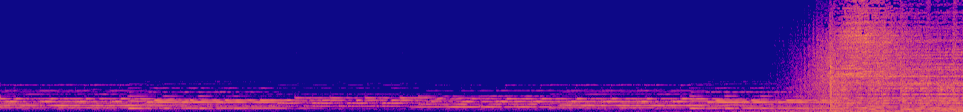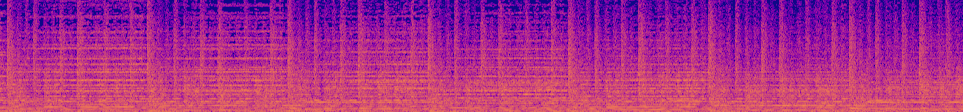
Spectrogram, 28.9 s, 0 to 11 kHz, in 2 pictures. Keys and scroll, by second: 5.3 alt+space, 8.5 ctrl+alt+z, 18.7 ctrl+alt+z, 20.4 ctrl+alt+z.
